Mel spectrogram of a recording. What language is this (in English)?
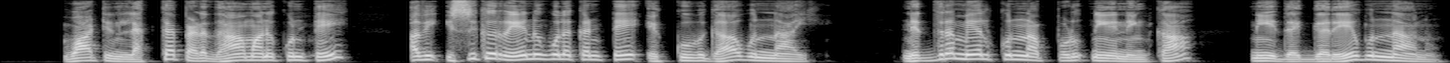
Telugu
